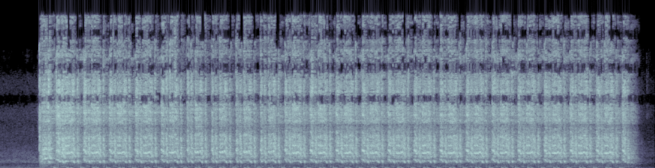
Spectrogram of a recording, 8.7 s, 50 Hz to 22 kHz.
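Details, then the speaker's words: 1996 Honda Magna 750 VF750CD after coolant refill, battery charge uncertain: starter chugs steadily about eight seconds, never fires; cranks but no start, owner suspects fuel delivery (possibly faulty valve) since it fires on starting fluid. "I think it's a fuel delivery issue. Because if you throw some starting fluid in there, it'll fire."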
